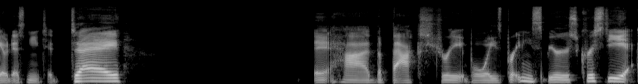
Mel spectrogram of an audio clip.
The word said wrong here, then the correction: Christina: Christina Aguilera.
